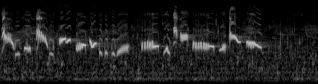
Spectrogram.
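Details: Garden warbler singing a fast, continuous warble of mellow, gurgling notes that rise and fall, with brief phrases running together for about two and a half seconds before stopping.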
